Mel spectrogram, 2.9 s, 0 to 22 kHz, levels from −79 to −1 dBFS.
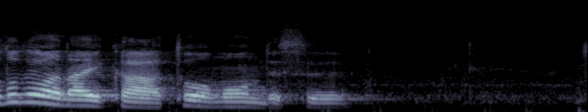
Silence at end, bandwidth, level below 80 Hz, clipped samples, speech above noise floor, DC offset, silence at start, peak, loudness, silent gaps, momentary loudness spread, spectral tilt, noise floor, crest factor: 1.2 s; 11.5 kHz; -82 dBFS; under 0.1%; 35 dB; under 0.1%; 0 s; -14 dBFS; -28 LUFS; none; 17 LU; -4.5 dB/octave; -63 dBFS; 18 dB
